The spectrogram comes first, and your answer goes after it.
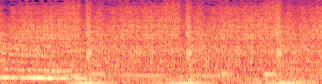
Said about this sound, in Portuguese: Cara, eu não vou conseguir não. O carro não quer pegar.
